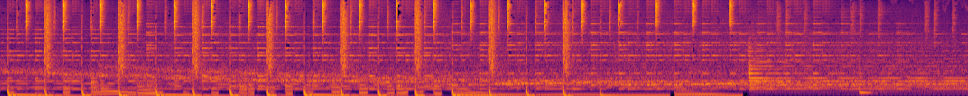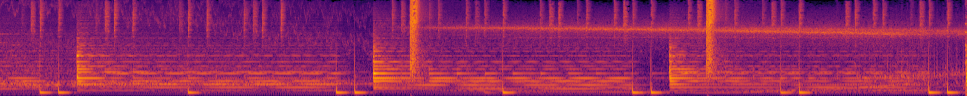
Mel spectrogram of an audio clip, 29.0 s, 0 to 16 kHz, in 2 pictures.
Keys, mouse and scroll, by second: 0.9 click, 4.0 click, 5.5 click, 6.7 click, 7.3 click, 8.7 -, 11.0 click, 12.3 BackSpace, 12.9 9, 20.6 Right, 21.8 BackSpace, 22.2 2, 22.5 5, 24.2 click, 25.0-27.2 drag, 28.5 click.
